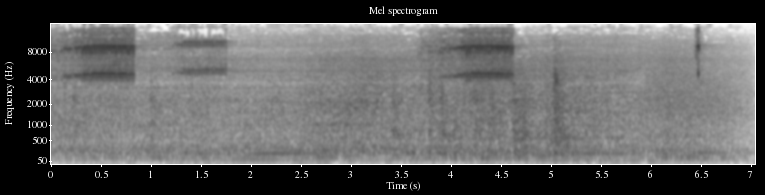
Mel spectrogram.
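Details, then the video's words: Eastern-Japanese katydid male rasping his forewings on a kwanso daylily bud to lure a female: two quick high buzzes, a pause, then a longer buzz, followed by a single sharp click, with dull low rumble underneath. "Love Song of Eastern-Japanese Katydid"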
